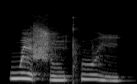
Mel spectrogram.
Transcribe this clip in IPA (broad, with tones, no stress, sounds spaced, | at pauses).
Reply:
w ɪ˦˨ s ũ˨ kʰ u˦ ɣ i˨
